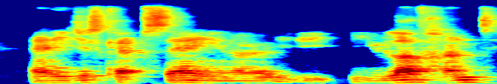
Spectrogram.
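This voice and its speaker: A man is speaking. He has an English accent. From England. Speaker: hunting guide. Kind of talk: interview. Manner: fast; mumbling.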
